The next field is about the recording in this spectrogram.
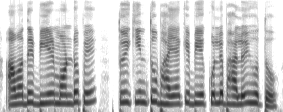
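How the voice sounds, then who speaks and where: An emotional young bride, as a woman narrator puts her on, heartfelt and earnest, in a higher clear voice. The sound is close and crisp, with no room echo. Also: fairly even intonation, fast, lightly acted. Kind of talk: storybook retelling of a TV serial.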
